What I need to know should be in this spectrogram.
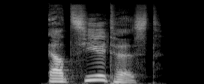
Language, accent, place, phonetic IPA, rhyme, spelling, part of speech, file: German, Germany, Berlin, [ɛɐ̯ˈt͡siːltəst], -iːltəst, erzieltest, verb, De-erzieltest.ogg
- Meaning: inflection of erzielen: 1. second-person singular preterite 2. second-person singular subjunctive II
